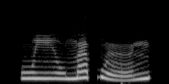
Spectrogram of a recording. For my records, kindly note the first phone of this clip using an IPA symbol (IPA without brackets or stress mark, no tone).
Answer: w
